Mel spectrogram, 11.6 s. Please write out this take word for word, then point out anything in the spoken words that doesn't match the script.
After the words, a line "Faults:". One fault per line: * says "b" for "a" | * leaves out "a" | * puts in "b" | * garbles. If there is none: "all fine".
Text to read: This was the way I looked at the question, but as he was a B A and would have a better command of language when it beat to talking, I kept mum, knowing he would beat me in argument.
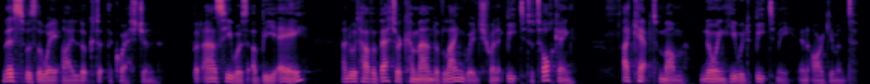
This was the way I looked at the question, but as he was a B A and would have a better command of language when it beat to talking, I kept mum, knowing he would beat me in argument.
Faults:
all fine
